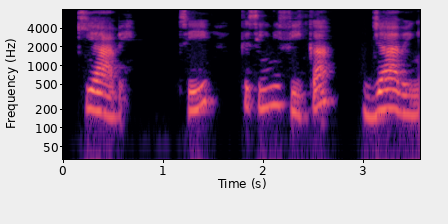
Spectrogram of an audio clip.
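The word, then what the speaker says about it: chiave: ver en rosado pero si yo pronunció llave en italiano yo voy a pronunciar clave sí que significa llave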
